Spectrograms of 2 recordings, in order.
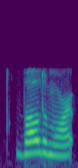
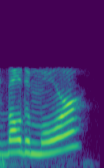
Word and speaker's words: Voldemort: One of the reasons why Voldemort, which by the way, did you guys hear that we've been saying it wrong for the past two decades or ever how long it's been out? Apparently, that T is silent.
